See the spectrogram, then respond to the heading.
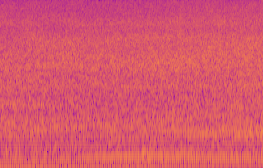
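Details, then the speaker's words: Electric motor after bearing replacement, trial run with fan fitted but cover off: steady even fan whoosh with no rumble, grind or ticking; no bearing sound at all, far quieter than the old bearings, a successful repair. "there is absolutely no bearing sound now. Compared to the old bearings, this is extremely silent."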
